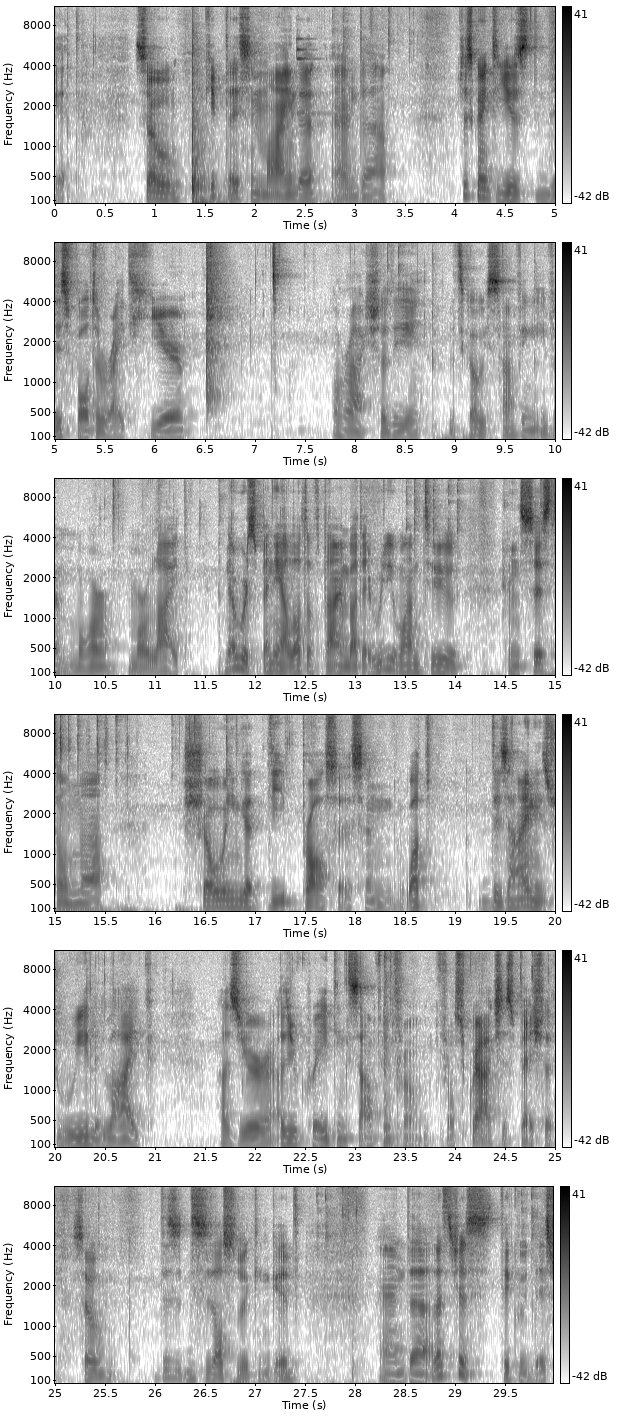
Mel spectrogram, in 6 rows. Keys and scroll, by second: 15.1 n, 15.6 a.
